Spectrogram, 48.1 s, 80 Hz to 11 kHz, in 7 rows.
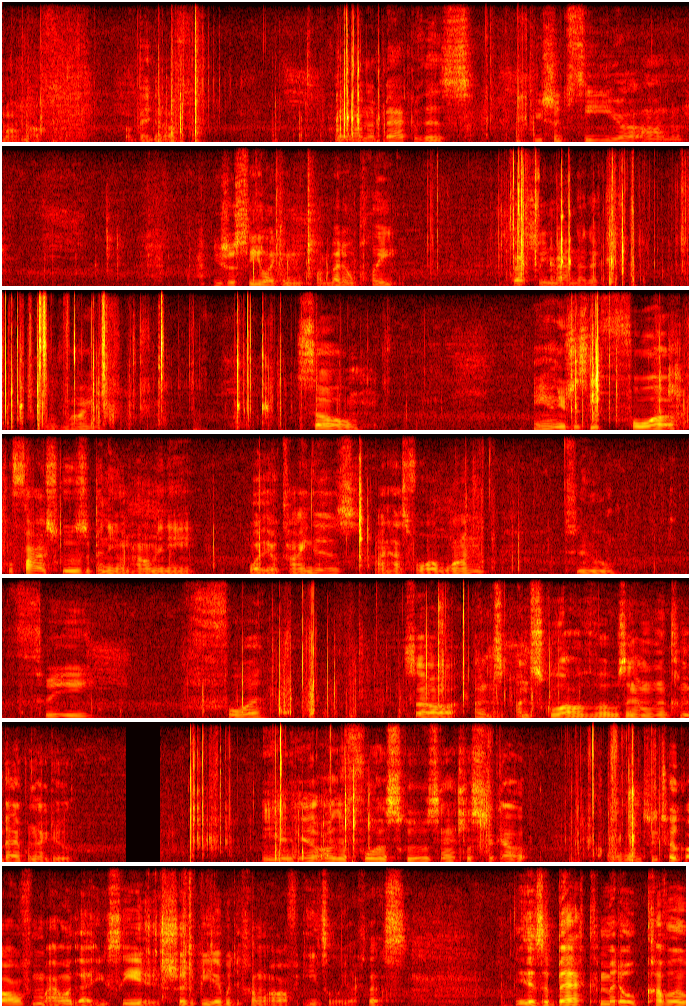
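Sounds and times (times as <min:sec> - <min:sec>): person speaking: 0:00.0 - 0:02.0, 0:02.9 - 0:07.0, 0:08.8 - 0:11.0, 0:11.8 - 0:15.4, 0:16.6 - 0:17.6, 0:19.0 - 0:30.5, 0:31.4 - 0:35.1, 0:36.9 - 0:39.6, 0:40.3 - 0:45.4
low room hiss: 0:00.0 - 0:48.0
handling clicks and knocks: 0:29.8 - 0:32.9.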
